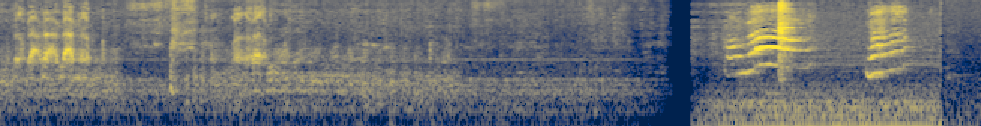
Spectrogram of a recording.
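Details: Pet cat sounding a few rough, low vocal bursts over steady background noise, then after a short break two clear rising-and-falling meows near the end.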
